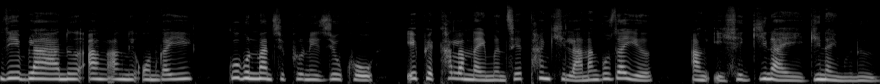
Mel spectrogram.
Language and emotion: Bodo, fearful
